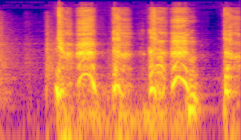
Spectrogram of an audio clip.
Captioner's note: cough cough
